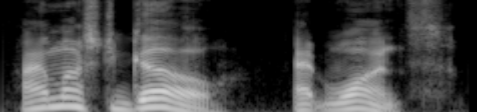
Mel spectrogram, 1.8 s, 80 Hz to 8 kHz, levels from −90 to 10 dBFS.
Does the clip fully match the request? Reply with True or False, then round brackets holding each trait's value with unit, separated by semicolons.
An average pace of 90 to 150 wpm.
True (135 wpm)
